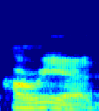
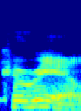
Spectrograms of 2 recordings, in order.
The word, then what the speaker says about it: Korea: to live in korea i always tell my students if you say career with a full bar in the first syllable korea then keep it because there's no nobody will ever misunderstand you if you say korea but if you say career like i do then people will actually sometimes misunderstand you because i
